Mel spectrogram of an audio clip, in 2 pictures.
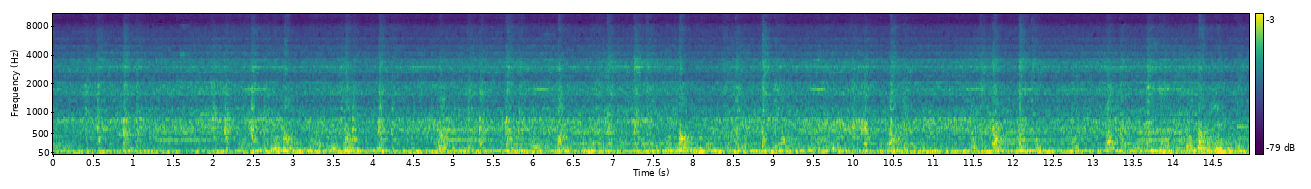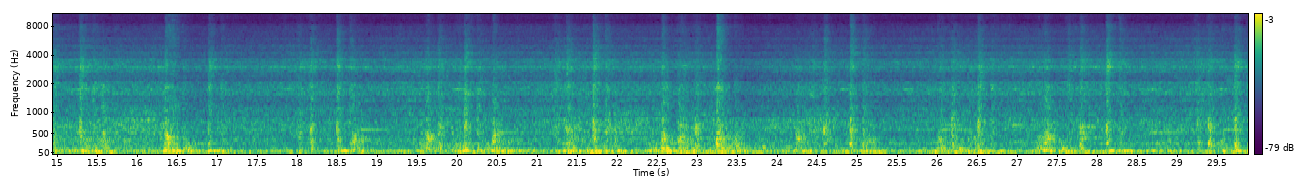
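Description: Passenger train running along the track: a steady rumble of wheels on rails, with occasional clicks at the rail joints.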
